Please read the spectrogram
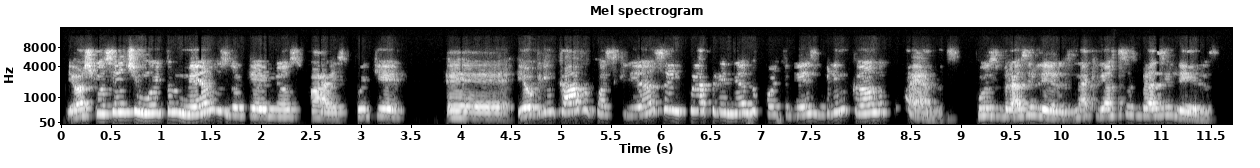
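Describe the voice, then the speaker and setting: A woman's voice: high-pitched, big pitch swings, normal speed, a little mellow. An older woman born in Japan, speaking as an interviewee and recalling her family's past in a reflective, hesitant way with many restarts. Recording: roomy, dull recording.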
